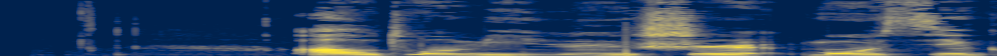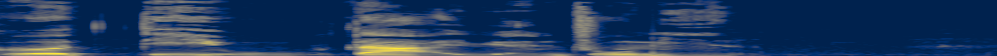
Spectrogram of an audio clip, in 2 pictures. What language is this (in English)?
Chinese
